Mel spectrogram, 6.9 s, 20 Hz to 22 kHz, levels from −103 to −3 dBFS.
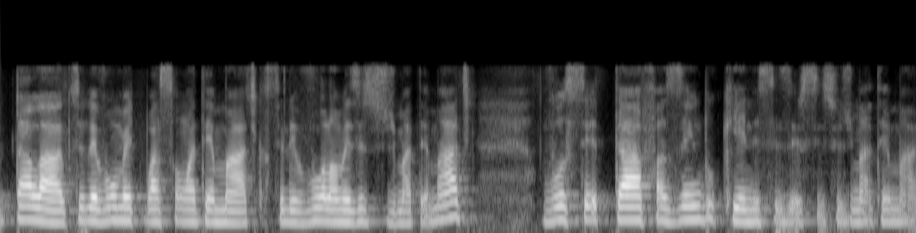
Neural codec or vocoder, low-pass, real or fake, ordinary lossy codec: codec, 16 kHz, 6 kbps, DAC; none; fake; none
